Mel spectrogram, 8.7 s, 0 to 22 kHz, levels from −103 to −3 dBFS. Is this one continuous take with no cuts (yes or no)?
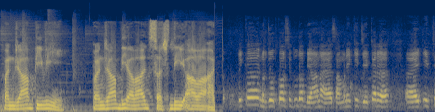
no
